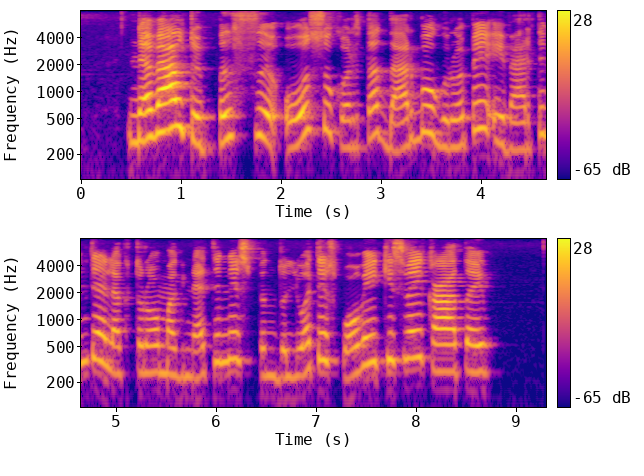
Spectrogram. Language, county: Lithuanian, Tauragė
